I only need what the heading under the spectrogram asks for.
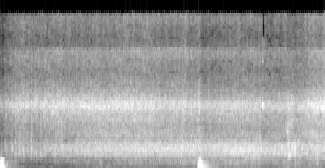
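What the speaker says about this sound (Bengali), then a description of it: "লবণ, জিরের গুঁড়ো, ভালো করে মশলাগুলো একটু নেড়ে নেব। অল্প জল দিয়ে দেব" Salt and cumin powder masala is stirred in a hot pan with a little water for chicken and potato korma, heard as a continuous bright sizzle broken by one distinct scrape of the spoon midway.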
